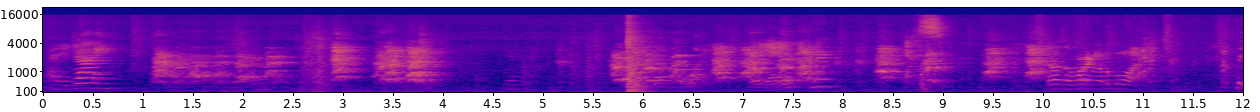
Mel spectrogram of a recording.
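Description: Dog vocalizing off-camera in a series of pitched, wavering whines and yips with short gaps between them. A single sharp knock about six seconds in is the loudest sound.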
